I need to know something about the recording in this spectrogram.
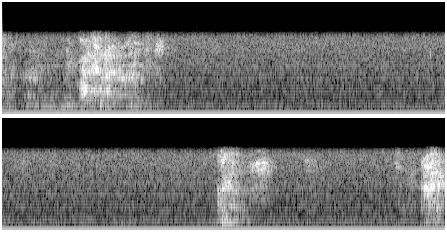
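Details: Punky Lord Byron and The Ninja Widget, two dogs at play, slowed down; a drawn-out broad yelping burst near the beginning, then a long quiet gap, then two more short barky bursts at the end, over constant low hum.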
